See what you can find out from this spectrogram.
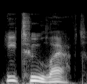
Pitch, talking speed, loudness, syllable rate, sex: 135 Hz, 205 wpm, -13 LUFS, 5.2 syllables/s, male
